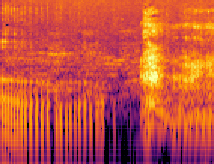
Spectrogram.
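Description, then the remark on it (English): Basil, a boxer dog, growls in a low, rumbling rattle for most of a second, then lets out one loud, sharp bark that trails off into a rough growl. “The late, great Basil the Boxer there, everybody.”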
